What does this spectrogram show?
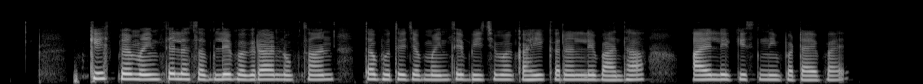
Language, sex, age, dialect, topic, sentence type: Chhattisgarhi, female, 56-60, Northern/Bhandar, banking, statement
